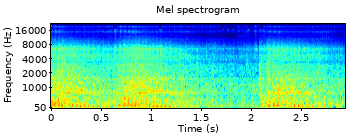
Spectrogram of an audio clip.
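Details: Scooter (Access) that would not start because there was no spark at the plug. After cleaning and tapping the CDI, current returns; the engine catches and settles into a quick, light, even idle with no misses.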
